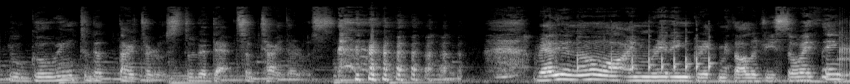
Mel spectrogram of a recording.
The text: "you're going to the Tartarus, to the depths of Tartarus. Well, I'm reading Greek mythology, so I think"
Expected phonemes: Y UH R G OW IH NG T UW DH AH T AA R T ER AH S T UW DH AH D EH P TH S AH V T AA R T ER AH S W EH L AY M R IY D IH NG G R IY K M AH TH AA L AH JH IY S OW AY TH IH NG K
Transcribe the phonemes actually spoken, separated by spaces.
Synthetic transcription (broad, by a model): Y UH G OW IH NG T UW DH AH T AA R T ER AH S T UW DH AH D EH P T S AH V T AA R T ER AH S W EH L AY M R IY D IH NG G R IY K M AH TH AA L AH JH IY S OW AY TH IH NG K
